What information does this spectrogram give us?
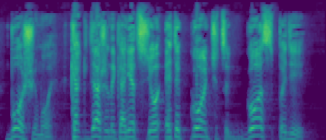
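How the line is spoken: Sobbing girlish voice. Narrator (Russian): всхлипнул, как девочка, и спросил голосом плачущей девочки

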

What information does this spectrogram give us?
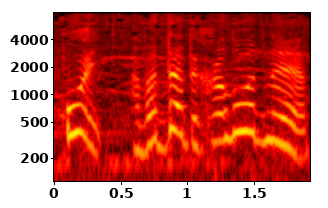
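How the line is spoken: Sudden cry. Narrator (Russian): вскрикнула вдруг Катя

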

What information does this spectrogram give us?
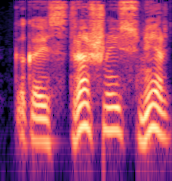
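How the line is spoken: Sighing. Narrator (Russian): вздохнул Бутон

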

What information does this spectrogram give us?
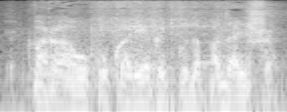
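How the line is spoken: Whisper. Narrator (Russian): прошептал БДВ

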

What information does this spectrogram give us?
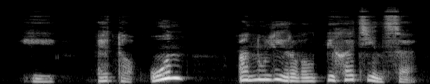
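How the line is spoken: Whispered question. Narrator (Russian): почему-то шепотом спросила Аля

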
